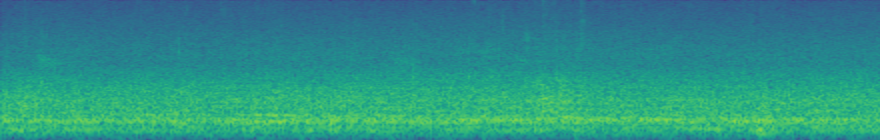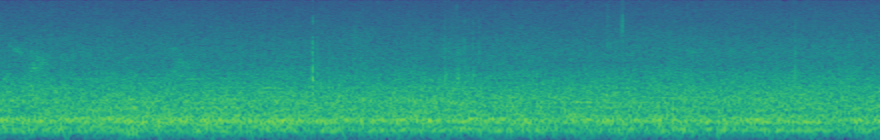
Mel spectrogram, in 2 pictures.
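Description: Honeybees crowding an open brood comb close to the microphone, humming steadily. The colony is queenright: its marked queen is on this frame and laying.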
